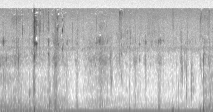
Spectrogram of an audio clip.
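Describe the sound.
Chewing edamame: a few soft, crisp crunches and bites, short and sharp, spread across quiet moments.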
